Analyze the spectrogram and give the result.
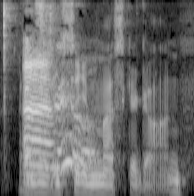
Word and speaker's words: Muskegon: Muskegon? – I guess. – Mm-hmm. I like that we keep asking about the pronunciations. – Is our resident know-it-all about Michigan. – Muskegon.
